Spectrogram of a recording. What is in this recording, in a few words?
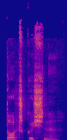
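"тотшкысьны", Komi, female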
